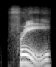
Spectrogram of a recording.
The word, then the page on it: free: American English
